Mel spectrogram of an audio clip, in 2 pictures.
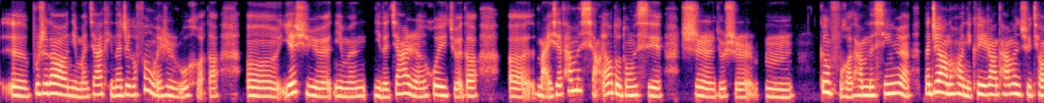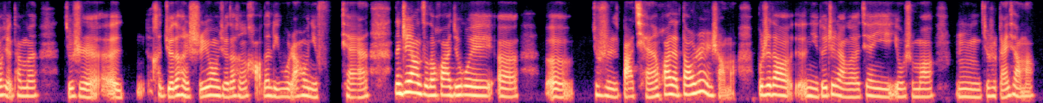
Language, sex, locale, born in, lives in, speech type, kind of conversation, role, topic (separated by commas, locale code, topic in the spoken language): Chinese, female, zh-CN, United States, United States, conversation, advice, advisor, 我怎样才能避免冲动购物并控制预算？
